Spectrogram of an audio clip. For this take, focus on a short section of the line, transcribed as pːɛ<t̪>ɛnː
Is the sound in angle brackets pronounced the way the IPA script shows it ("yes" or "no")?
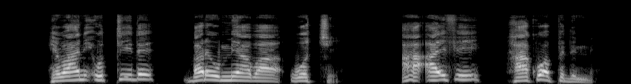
no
